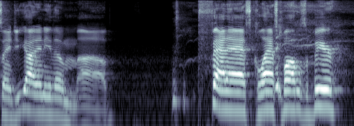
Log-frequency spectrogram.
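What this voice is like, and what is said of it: Put-on Southern US accent. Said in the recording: “it was like a southern, an old lady southern accent ... No, it wasn't a lady.”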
